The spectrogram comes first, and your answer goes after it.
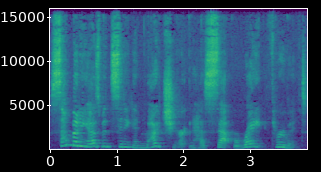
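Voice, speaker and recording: A high-pitched put-on character voice at a moderate pace. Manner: distressed, crying out.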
